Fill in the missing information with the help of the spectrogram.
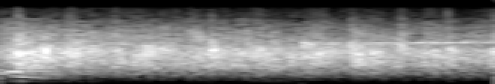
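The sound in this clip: A church audience applauds a welcome for two guest speakers at an evening gathering: continuous, even clapping from a crowd, fairly soft and steady from start to end.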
